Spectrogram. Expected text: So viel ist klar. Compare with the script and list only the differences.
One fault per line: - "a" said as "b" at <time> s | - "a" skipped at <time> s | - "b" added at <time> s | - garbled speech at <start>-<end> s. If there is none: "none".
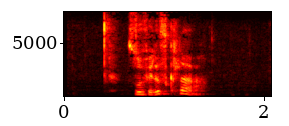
none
